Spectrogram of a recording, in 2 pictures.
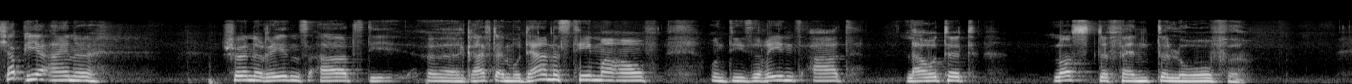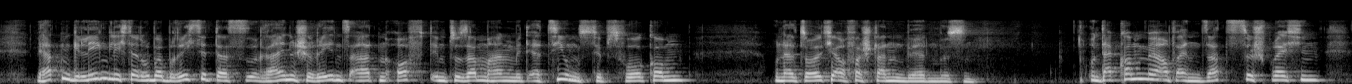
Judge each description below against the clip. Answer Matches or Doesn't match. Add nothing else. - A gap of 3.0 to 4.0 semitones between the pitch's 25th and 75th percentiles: Matches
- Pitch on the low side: Doesn't match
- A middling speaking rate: Doesn't match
